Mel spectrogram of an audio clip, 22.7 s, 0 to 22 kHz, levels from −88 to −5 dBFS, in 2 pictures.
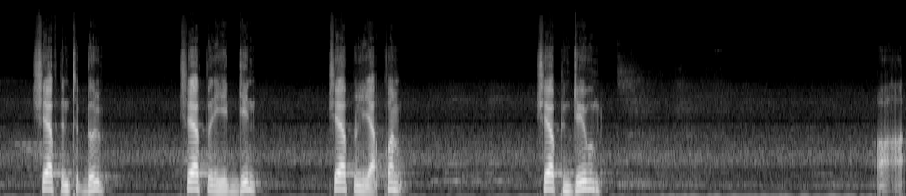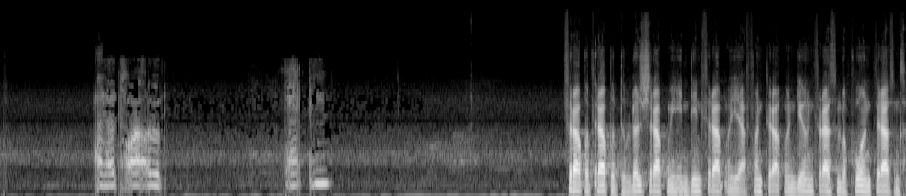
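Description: Adaptive stream at a lower bitrate, 12.62 to 16.62 s: a sudden switch down leaves the speech dull, nothing above 6.3 kHz, with no gap.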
